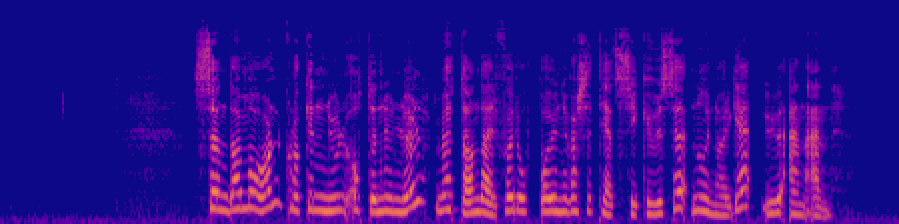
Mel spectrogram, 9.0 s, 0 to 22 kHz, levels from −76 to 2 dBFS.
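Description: Throughout, the speech loses everything above 15.1 kHz and sounds watery and swirly, likely from MP3 compression. Unlike a plain low-pass filter, faint detail flickers between frames.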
